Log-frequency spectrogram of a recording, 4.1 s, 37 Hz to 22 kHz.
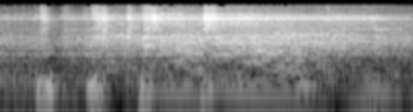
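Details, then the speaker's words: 2001 Yamaha TDR125 two-stroke with Arrow exhaust and Boyesen reeds, after renovation: crisp, rising two-stroke buzz climbs and settles smoothly with each throttle blip, clean and even; healthy engine. "Voilà, ça marche bien, hein. Vous n'avez pas l'équivalent, hein. C'est vraiment super, hein."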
